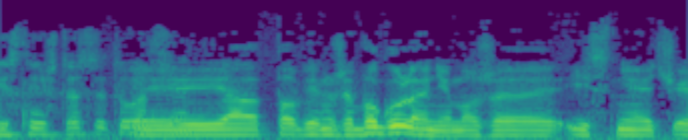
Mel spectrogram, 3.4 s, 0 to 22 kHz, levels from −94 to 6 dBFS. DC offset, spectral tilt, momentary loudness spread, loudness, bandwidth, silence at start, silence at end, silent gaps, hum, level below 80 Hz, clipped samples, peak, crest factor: under 0.1%; -7 dB/octave; 10 LU; -22 LUFS; 13 kHz; 0 s; 0 s; none; none; -46 dBFS; under 0.1%; -6 dBFS; 16 dB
